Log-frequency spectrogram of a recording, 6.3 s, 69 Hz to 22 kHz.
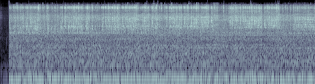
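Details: Carbureted V8 (1968 Pontiac LeMans or Chevy C10) restarted after advancing ignition timing: deep, steady idle with a hissy, airy rush on top. The PCV valve had popped off, causing a massive vacuum leak and noise.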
